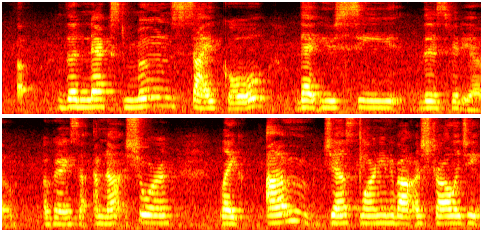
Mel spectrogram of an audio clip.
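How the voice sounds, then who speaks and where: A woman with an American accent speaks at a fairly slow pace in a medium pitch, with audible room echo and noticeable background noise. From West Virginia mountains. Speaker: tarot reader. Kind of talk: channeled tarot reading. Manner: halting, many fillers.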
